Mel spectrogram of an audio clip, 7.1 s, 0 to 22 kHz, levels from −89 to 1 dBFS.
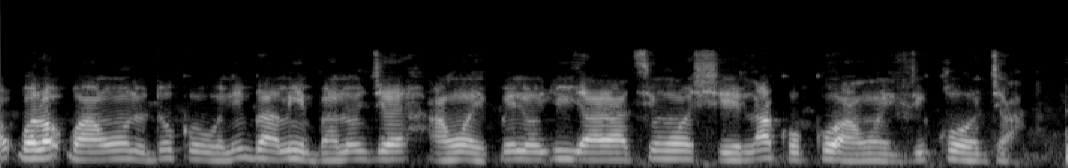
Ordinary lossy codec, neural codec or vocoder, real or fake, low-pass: none; codec, 16 kHz, 16 kbps, FunCodec, trained on LibriTTS, 50 frames a second; fake; 7.2 kHz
